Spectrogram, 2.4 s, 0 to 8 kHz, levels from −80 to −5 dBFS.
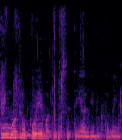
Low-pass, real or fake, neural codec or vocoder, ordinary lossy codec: none; real; none; none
